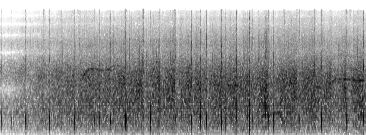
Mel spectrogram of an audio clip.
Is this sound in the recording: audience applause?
yes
